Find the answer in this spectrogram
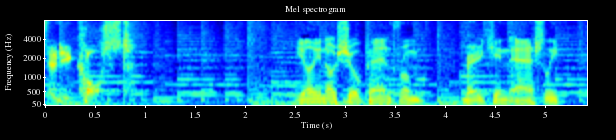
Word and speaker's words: Chopin: time and he's like oh man i love chopping and his sister's like it's pronounced chopin chopping that's one of the things from the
